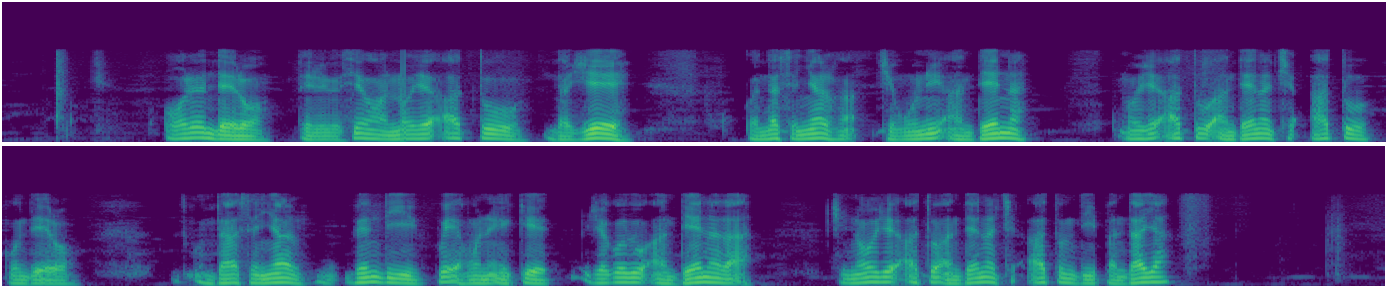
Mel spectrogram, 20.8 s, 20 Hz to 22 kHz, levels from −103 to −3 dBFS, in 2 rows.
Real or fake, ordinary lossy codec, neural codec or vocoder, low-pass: real; none; none; 5.4 kHz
